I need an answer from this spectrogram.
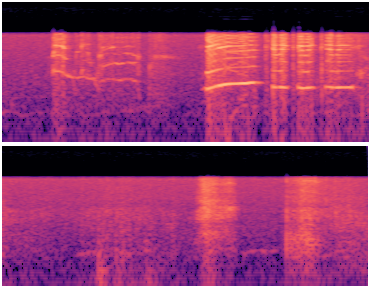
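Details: Pet cat named Tuesday, playing, gives short meows: a quick falling mew near the start, then a louder drawn-out meow followed by two brief chirping mews. Soft bumps and rustles from play come in between.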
